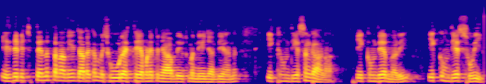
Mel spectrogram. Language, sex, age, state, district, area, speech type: Punjabi, male, 30-45, Punjab, Fatehgarh Sahib, rural, spontaneous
